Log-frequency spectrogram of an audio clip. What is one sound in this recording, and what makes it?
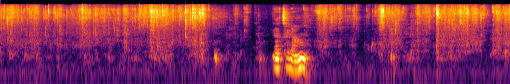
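Plastic gloves crinkle and rustle close by.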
